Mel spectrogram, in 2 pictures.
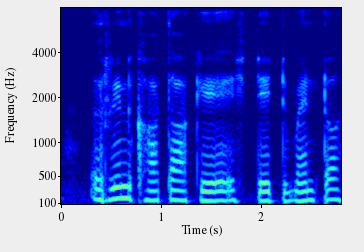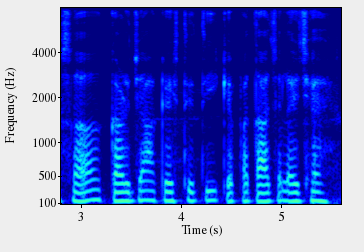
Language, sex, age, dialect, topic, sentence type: Maithili, male, 56-60, Angika, banking, statement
